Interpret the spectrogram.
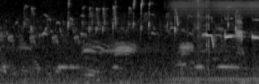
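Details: Common babbler protecting her young in the nest, giving busy, high, squeaky chattering notes in quick succession, with a low hum in the background during the second half.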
